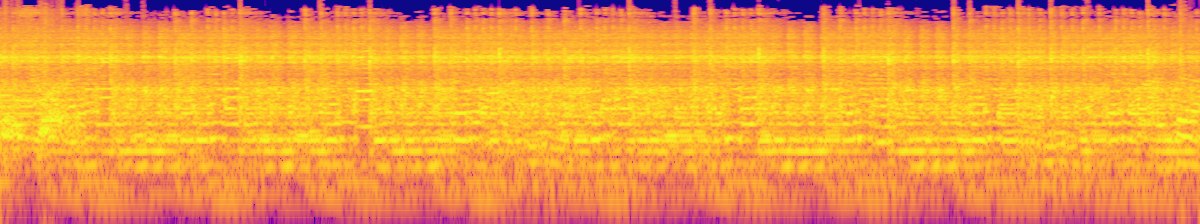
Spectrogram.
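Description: Electric guitar playing a continuous heavy metal riff.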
